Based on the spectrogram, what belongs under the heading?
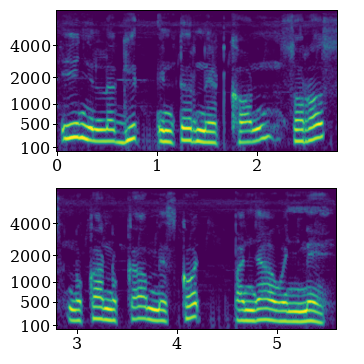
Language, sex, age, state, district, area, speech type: Santali, male, 30-45, Jharkhand, Pakur, rural, read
